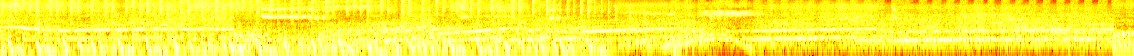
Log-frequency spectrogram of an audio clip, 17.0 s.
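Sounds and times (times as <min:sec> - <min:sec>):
car engines accelerating: 0:00.0 - 0:17.0.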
